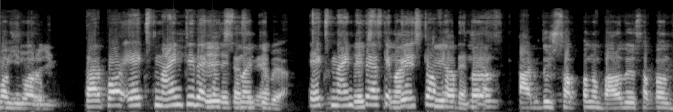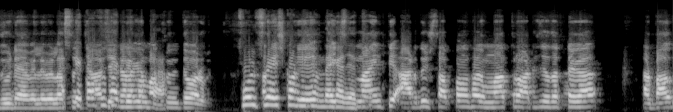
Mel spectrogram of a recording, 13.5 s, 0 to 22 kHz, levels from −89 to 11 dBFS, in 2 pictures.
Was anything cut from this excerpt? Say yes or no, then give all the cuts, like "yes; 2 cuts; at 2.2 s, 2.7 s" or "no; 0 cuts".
no; 0 cuts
